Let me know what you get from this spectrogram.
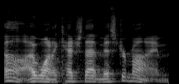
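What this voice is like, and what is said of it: Imitates cartoon character Ash. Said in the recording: “your Ash impression”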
